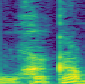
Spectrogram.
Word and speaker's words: Guajacka: Eh, no Oaxaca como se escribe, sino G-U-A J-A-C-K-A, si no mal recuerdo, Oaxaca Brand así como se escucha.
